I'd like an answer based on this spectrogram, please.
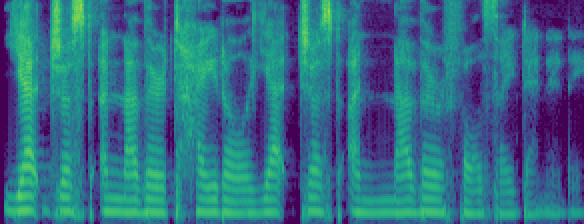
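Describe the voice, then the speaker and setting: An ordinary speaking voice with an American accent comes through in a dry, close sound with no echo. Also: woman. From Los Angeles, USA. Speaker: spiritual leader. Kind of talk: spiritual discourse.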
